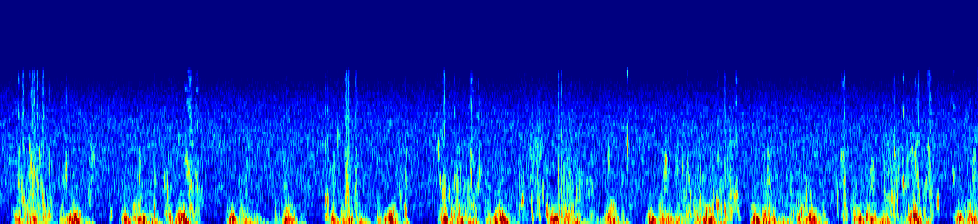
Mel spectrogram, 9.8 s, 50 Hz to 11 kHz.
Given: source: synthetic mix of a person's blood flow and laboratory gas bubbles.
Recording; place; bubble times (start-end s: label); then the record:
Doppler ultrasound of blood flow; precordium
0.15-0.77 s: bubbles
0.87-0.95 s: bubbles
1.08-1.15 s: bubbles
1.52-1.59 s: bubbles
1.62-2.05 s: bubbles
2.73-2.98 s: bubbles
3.21-3.61 s: bubbles
3.95-4.11 s: bubbles
4.36-4.86 s: bubbles
5.18-5.97 s: bubbles
6.02-6.12 s: bubbles
6.25-6.31 s: bubbles
6.75-7.44 s: bubbles
7.82-8.12 s: bubbles
8.22-8.27 s: bubbles
8.35-8.58 s: bubbles
8.80-9.43 s: bubbles
9.50-9.70 s: bubbles
From the record:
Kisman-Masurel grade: 342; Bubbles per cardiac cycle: rolling drumbeat, 9 or more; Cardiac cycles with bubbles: 100%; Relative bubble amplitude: moderate (0.250 to 0.450); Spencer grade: 3 (all of the cardiac periods contain showers or single bubble signals, but not dominating or overriding the cardiac motion signals); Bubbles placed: only in the low amplitude regions of the cardiac cycle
